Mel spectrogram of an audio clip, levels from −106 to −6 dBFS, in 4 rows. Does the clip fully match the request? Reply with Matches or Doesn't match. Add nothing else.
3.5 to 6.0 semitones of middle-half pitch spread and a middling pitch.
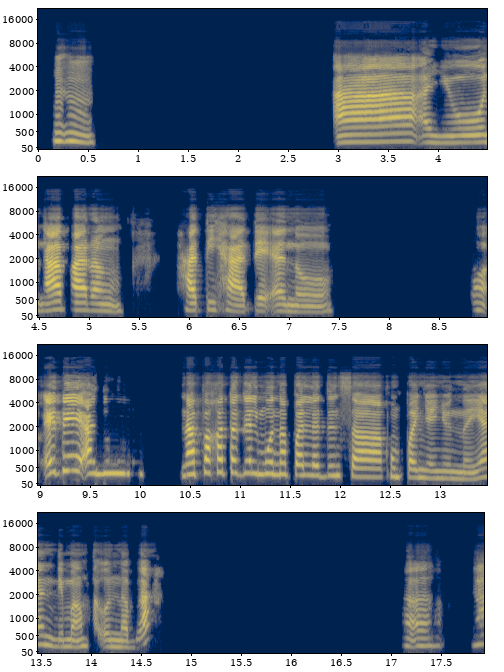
Doesn't match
